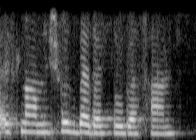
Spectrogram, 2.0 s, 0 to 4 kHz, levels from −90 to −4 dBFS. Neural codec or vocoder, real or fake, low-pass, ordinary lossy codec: none; real; 3.6 kHz; none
